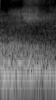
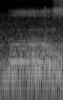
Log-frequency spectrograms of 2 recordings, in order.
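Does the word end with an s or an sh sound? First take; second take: sh; s. First: The word ends with a thick sh sound. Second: The word ends with a thin s sound. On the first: The speaker calls it wrong. "bukan nash" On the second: The speaker calls it right. "Dia bukan shin tapi sin"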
